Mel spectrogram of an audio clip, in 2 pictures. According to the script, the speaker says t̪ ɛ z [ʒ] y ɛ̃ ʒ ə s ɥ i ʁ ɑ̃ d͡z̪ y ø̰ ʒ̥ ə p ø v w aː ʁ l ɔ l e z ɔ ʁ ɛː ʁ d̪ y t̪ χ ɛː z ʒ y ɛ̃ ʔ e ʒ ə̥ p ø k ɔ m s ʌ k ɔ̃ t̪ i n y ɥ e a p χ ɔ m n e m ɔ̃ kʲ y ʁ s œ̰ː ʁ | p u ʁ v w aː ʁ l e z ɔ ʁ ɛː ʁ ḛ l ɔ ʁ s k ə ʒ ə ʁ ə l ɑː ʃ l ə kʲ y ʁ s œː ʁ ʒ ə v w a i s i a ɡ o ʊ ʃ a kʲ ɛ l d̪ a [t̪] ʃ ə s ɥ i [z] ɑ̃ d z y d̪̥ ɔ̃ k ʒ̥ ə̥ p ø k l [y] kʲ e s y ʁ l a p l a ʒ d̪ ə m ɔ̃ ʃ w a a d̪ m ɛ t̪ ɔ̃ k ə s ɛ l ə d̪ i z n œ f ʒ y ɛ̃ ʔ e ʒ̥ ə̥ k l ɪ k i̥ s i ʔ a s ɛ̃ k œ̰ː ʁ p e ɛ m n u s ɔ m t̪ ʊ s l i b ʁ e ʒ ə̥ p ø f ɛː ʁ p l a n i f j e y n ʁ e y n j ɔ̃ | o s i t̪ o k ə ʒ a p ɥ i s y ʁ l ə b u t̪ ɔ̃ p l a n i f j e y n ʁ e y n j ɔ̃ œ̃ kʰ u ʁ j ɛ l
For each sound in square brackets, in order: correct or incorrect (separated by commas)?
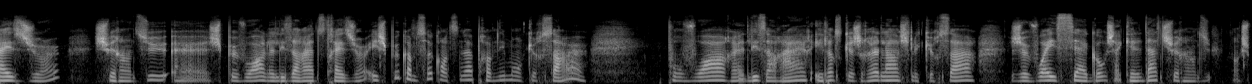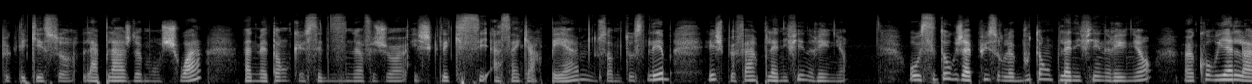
correct, correct, incorrect, incorrect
